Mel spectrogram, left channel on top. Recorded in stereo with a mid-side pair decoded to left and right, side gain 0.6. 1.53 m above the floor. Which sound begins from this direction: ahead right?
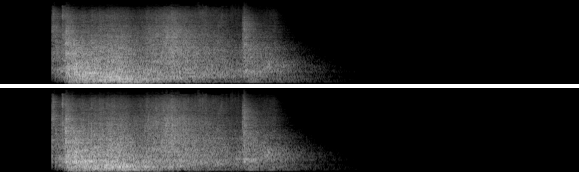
A splash, at 0.5 s.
